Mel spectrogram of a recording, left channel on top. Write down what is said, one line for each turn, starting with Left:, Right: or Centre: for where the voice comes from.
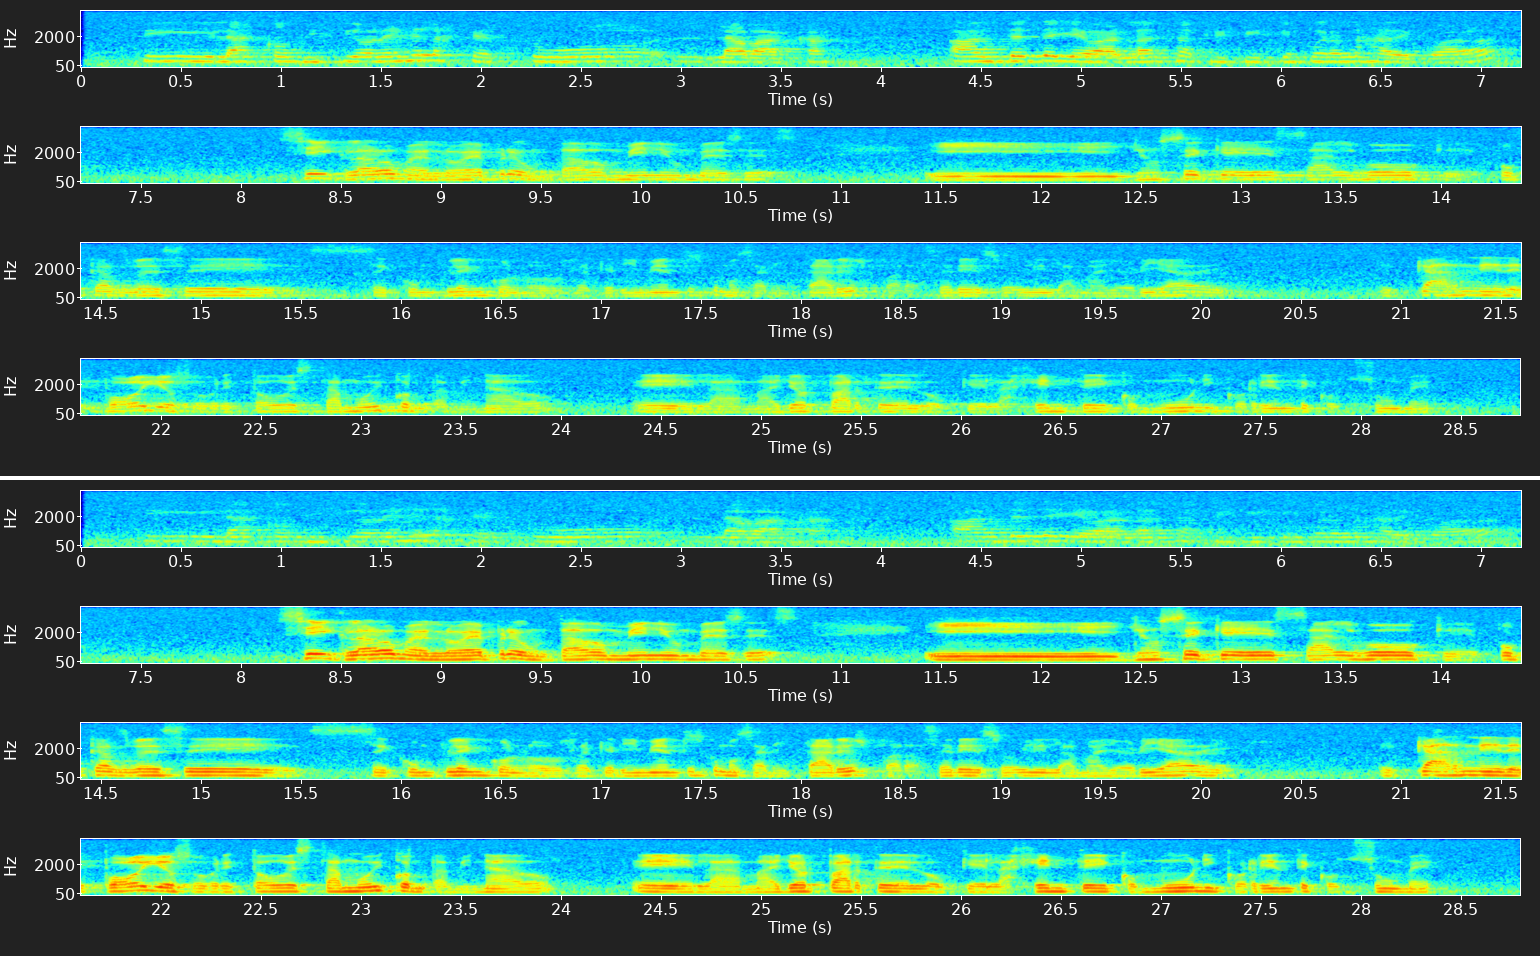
Left: si las condiciones en las que estuvo la vaca antes de llevarla al sacrificio fueron las adecuadas.
Right: Sí, claro, me lo he preguntado mil y un veces y yo sé que es algo que pocas veces se cumplen con los requerimientos como sanitarios para hacer eso y la mayoría de, de carne, de pollo sobre todo, está muy contaminado, eh, la mayor parte de lo que la gente común y corriente consume.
